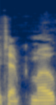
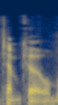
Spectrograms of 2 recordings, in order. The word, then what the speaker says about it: Tecmo: R No Surge is going to be coming to the U.S., according to Tecmo Koei. I always want to call them Temco, like Namco.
